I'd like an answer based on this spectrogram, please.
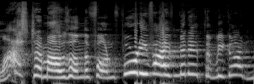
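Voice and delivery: shrill, very high, loud yelling. Retelling a phone call about a missing box, the speaker is retelling own yell. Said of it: "I was just like yelling at him".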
